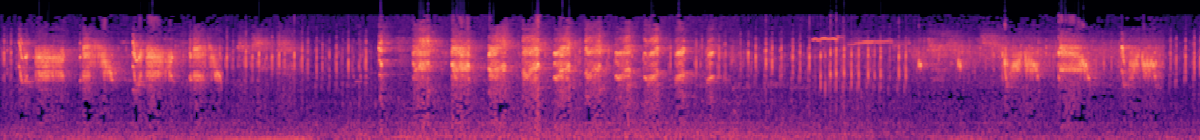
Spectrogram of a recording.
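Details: High twittering of swiftlets: repeated bursts of shrill, buzzy chirps at an uneven pace, with one brief thin whistle midway and crackling clicks throughout.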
